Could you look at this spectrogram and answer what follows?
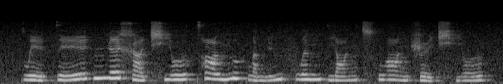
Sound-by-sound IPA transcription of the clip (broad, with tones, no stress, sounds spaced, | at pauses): t̪ w e˨˩ ɪ̯ t̪ e˧˥ ɪ̯ | n̪ ɥ ɛ˥ x ä˨˩ t͡ɕʰ j o˧˥ ʊ̯ t̪ʰ ɑ˥˧ ʊ̯ n̪ u˥˩ k w a˩ n y˧˥ n f w ə˥ n t̪ j ɑ˧˥ ŋ t͡sʰ w ɑ˥˩ ŋ ʂ ɻ̩˨˩ t͡ɕʰ j o˦ ʊ̯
